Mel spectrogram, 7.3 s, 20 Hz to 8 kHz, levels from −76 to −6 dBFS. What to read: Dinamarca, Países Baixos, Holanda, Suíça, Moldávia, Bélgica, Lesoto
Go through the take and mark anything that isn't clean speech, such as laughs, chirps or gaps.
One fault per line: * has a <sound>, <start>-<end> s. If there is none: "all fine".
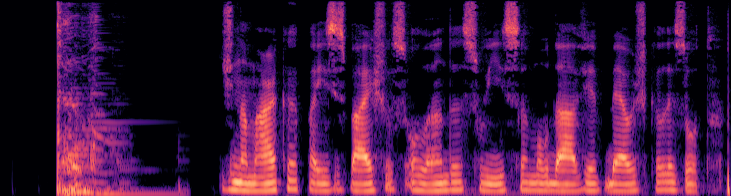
* has a thud, 0.6-1.9 s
